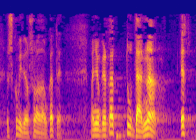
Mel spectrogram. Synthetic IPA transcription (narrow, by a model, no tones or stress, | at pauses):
e̞skuβ̞ið̞e̞o̞so̞aðawkat̪e̞ | baɲo̞ɡe̞ɾt̪at̪ud̪ana | es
